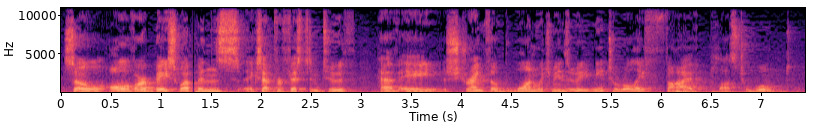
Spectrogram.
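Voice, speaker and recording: Young man calmly explaining game rules. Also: mid-range voice, unhurried, hardly any pauses. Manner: patient, walks through rules step by step. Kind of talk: casual tabletop game stream. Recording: echoey room with faint noise.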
